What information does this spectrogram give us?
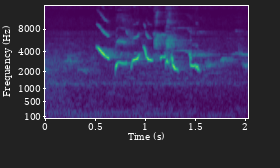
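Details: Oriental magpie-robin singing a short burst of varied whistled notes, rising and falling slurs packed into about one second, over a faint low hum.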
